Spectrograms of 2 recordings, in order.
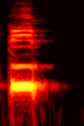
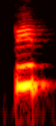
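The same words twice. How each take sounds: First: Very high, loud squeaky beep; mock beep. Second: Said in the usual way. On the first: Keith going beep, imitated.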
